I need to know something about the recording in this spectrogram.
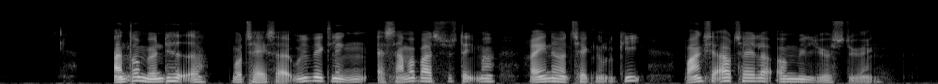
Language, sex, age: Danish, male, 31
